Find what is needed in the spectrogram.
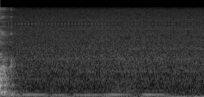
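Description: Pause in speech: low room hum and rumble, with a faint steady low tone that fades out shortly before the end.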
